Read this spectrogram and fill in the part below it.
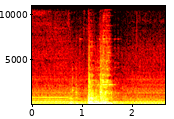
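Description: A loader's bucket clanks sharply.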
